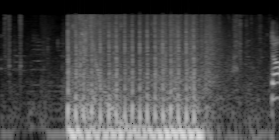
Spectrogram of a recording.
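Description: Rapid gunfire rattles in a quick burst.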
